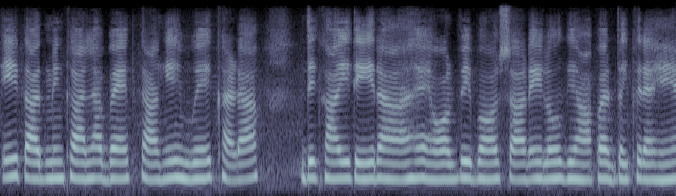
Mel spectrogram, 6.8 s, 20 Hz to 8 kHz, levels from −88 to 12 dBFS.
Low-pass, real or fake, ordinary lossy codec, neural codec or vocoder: 7.2 kHz; fake; none; codec, 16 kHz, 0.8 kbps, ZipCodec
